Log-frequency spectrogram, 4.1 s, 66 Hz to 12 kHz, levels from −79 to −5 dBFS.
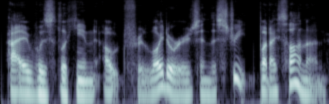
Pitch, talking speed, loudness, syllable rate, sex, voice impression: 125 Hz, 190 wpm, -22 LUFS, 4.3 syllables/s, male, masculine, slightly old, slightly powerful, slightly hard, muffled, raspy, calm, mature, slightly friendly, kind, slightly modest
